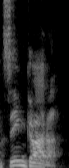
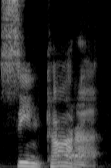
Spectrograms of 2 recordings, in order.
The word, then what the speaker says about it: Sin Cara: has locked in on singado man tonight's a weird night for pronouncing names it's pronounced sin cara i guess he's such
